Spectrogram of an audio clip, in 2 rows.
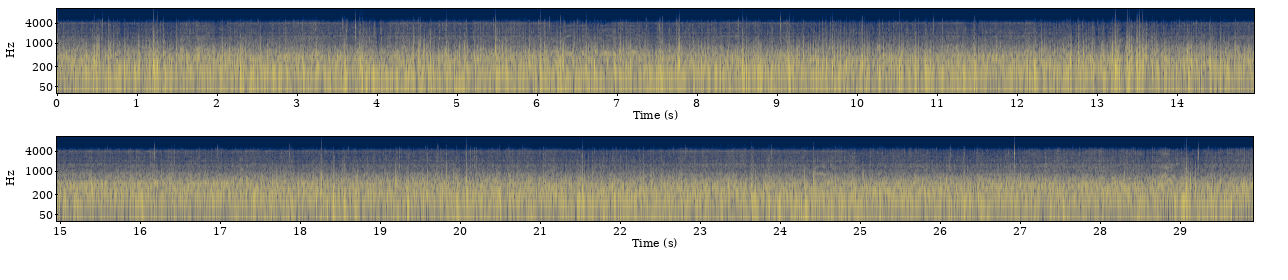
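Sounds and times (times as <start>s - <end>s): wind buffeting microphone: 0.0s - 29.9s.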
